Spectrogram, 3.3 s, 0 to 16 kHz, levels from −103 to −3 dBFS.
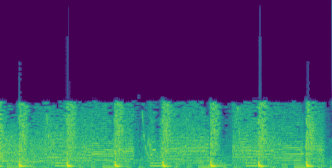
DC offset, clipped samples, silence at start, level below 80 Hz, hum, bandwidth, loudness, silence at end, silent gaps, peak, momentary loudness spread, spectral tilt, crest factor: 0.3%; under 0.1%; 0 s; -40 dBFS; none; 6.8 kHz; -17 LUFS; 0 s; none; 0 dBFS; 2 LU; -3.5 dB/octave; 18 dB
